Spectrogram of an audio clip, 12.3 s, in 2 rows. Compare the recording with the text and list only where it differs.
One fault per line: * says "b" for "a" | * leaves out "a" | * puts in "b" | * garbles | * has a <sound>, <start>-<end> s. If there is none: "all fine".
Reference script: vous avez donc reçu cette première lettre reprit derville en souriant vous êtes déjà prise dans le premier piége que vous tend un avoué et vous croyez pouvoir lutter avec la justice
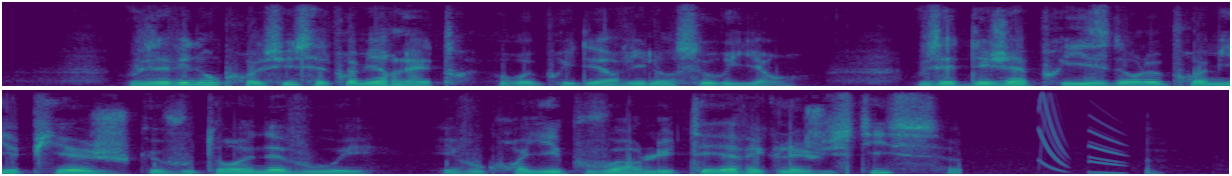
* has a chirp, 11.3-11.8 s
